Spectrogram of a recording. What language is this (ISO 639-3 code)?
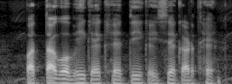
hne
